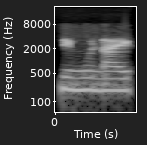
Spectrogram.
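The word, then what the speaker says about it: pneumoniae: ठीक है, निमोनाई जब बोलेंगे तब ऑर्गेनिज्म का नेम है, और नमूनिया जब बोलेंगे तो वो डिजीज का नेम होता है। ठीक है, इनकी प्रोनाउंसिएशन थोड़ी सी डिफरेंट है। नमूनाई ऑर्गेनिज्म नेम है और नमूनिया जो है वो डिजीज नेम है।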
